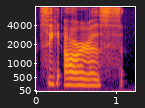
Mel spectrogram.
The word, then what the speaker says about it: C. auris: Is it pronounced auris? – C. auris.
